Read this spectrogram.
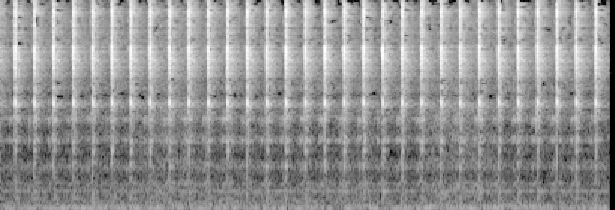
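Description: A small model compressor ticks rapidly and evenly as it runs.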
